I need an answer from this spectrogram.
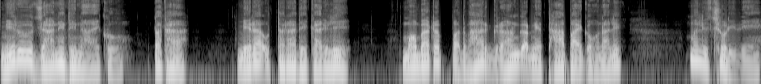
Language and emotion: Nepali, sad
